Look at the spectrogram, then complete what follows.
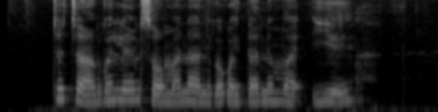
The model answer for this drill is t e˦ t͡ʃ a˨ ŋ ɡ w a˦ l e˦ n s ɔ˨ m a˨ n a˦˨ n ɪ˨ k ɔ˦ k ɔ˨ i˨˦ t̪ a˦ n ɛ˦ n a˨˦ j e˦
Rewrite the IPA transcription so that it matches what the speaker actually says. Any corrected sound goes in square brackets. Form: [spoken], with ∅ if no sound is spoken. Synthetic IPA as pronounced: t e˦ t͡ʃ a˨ ŋ ɡ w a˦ l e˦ n s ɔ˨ m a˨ n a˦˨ n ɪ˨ k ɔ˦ k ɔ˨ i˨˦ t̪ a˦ n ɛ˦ [m] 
